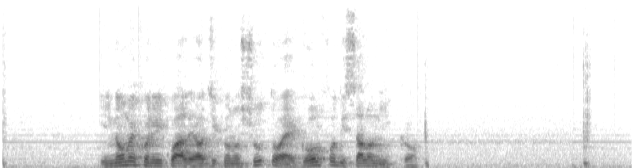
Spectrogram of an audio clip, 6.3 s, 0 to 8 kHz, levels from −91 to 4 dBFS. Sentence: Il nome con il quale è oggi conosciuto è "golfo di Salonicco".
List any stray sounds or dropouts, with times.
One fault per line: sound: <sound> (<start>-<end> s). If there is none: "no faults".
no faults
